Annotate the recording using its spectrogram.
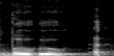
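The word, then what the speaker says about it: bohu: Void is boo-hoo. This is easy for you to remember, right? Well, that's my understanding, how as closely I can get it from the Hebrew as it's pronounced.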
